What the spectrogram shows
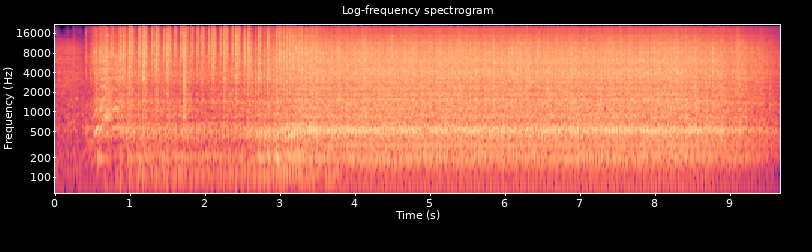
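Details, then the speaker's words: Snow blower after spark confirmed and a new spark plug fitted: a few pull-rope chuffs, then the engine catches and settles into a steady, even small-engine drone; normal start and run. "looks like we were successful at getting our engine running"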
